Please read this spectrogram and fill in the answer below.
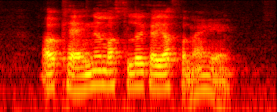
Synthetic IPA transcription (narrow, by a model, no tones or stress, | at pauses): oʊkʰeɪnuːmɔst̪əliːkəjɔfəmʔɛ̰ɪhḭːɹ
